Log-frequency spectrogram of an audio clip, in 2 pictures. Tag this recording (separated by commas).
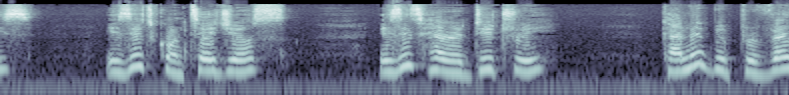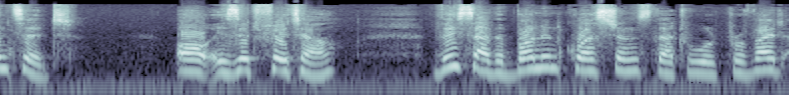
Speech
